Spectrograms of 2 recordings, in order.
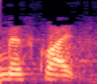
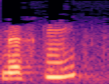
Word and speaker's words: Mesquite: And it isn't Mesquite Springs, it's Mesquite.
